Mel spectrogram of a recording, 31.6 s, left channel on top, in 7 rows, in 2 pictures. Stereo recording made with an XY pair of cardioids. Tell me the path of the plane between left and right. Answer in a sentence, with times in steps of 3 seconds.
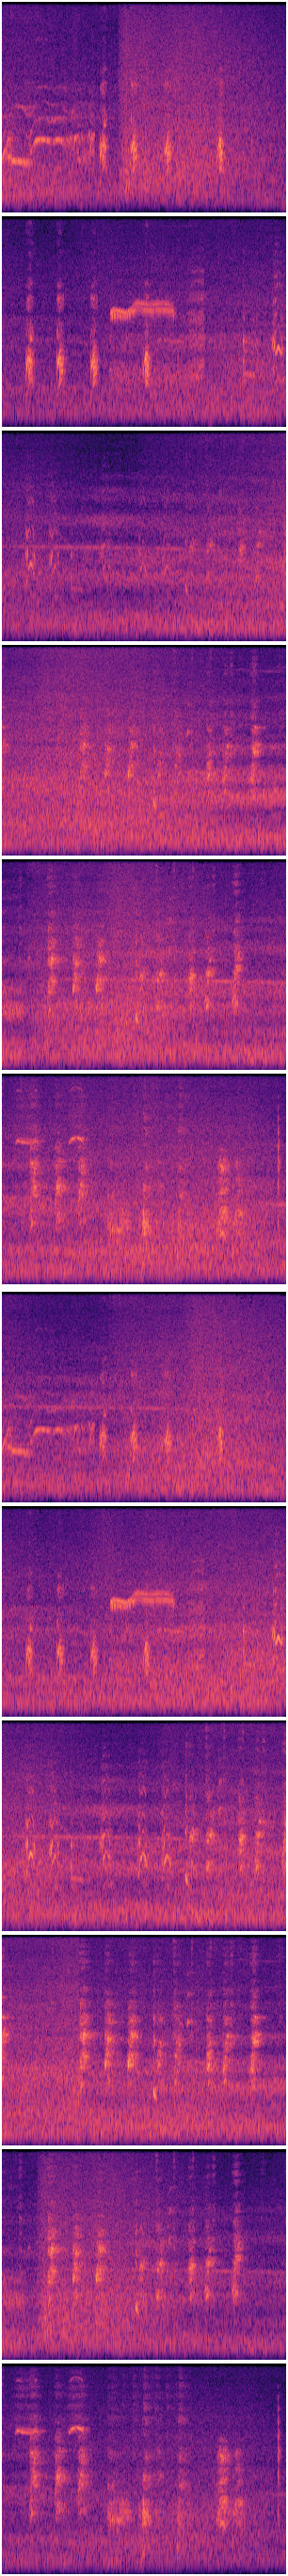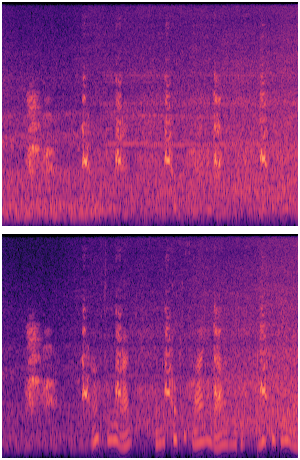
In this clip you hear the plane on the right from 0 s, in the centre from 12 s and on the left from 18 s.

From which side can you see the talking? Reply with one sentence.
In this clip you hear the talking on the right.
